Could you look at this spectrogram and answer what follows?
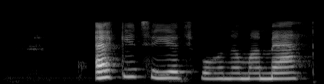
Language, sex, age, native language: Icelandic, female, 10, Icelandic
